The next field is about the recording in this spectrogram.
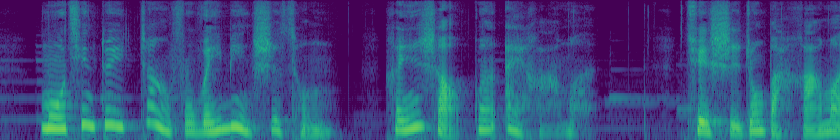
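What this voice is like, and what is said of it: Usual voice. Nothing is said of it.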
